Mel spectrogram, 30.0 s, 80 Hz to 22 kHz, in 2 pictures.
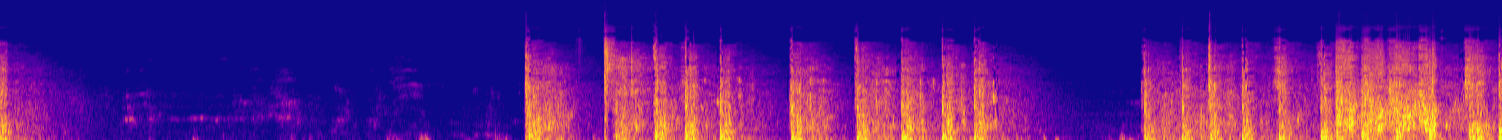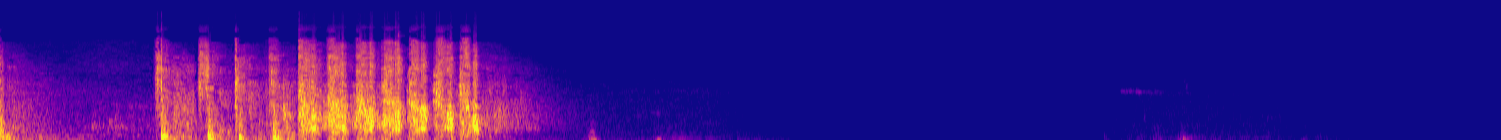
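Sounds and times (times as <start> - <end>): gunshots in rapid volleys: 0.0 - 1.5, 5.2 - 10.7, 11.3 - 15.6, 16.2 - 20.7.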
